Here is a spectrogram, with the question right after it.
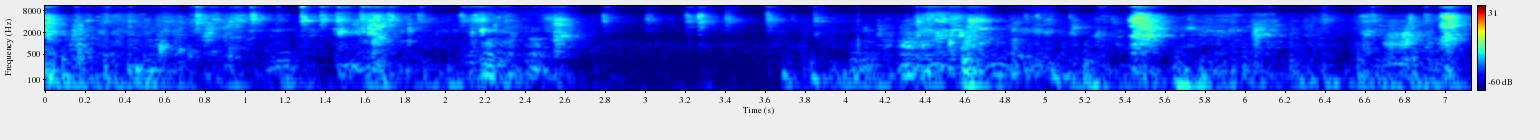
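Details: Yorkshire Terrier in a morning play fight, the usual start to the day before breakfast; grumbling low growls and snuffles, a near-silent pause around the middle, then renewed rough growling and scuffling.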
